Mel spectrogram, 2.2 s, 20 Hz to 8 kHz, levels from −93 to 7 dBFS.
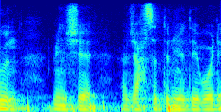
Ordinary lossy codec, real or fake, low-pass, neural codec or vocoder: none; real; 7.2 kHz; none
